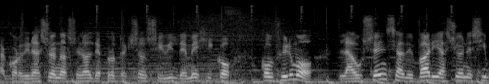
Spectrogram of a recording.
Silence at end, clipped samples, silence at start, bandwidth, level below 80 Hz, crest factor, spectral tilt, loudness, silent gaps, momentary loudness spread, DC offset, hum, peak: 0 s; under 0.1%; 0 s; 17 kHz; -44 dBFS; 20 dB; -5.5 dB/octave; -26 LUFS; none; 8 LU; under 0.1%; none; -6 dBFS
